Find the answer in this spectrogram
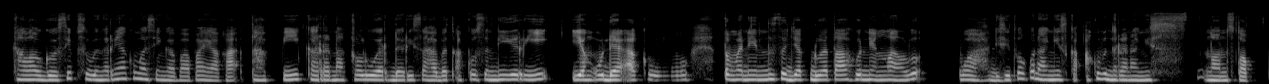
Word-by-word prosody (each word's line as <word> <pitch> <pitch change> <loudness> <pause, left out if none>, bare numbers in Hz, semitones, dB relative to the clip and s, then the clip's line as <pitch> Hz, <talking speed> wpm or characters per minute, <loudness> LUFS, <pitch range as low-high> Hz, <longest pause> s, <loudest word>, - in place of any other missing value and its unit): Kalau 215 -1 +1
gosip, 205 +7 -1
sebenarnya 225 +1 -1
aku 275 - -10
masih 230 -6 -2
nggak 190 -1 -2
apa-apa 190 +2 -4
ya, 185 -1 -3
Kak. 180 +1 -3
Tapi, 205 +3 -2
karena 205 -2 -1
keluar 215 -2 +2
dari 200 +1 0
sahabat 200 -1 -2
aku 215 +2 -5
sendiri, 225 +2 +1 0.2
yang 215 -1 +5
udah 210 -1 +6
aku 210 -1 -3 0.6
temenin 215 -2 +2
sejak 220 -3 +3
2 215 -1 +3
tahun 220 0 +1
yang 205 -2 0
lalu, 210 +5 +1 0.4
wah! 210 -3 -1
Di 185 - -1
situ 205 +4 -2
aku 265 - -4
nangis, 215 -1 +1
Kak. - - -6
Aku 250 +5 -2
beneran 205 -3 +2
nangis, 200 0 -3 0.2
non-stop. 190 -1 +1
210 Hz, 165 wpm, -27 LUFS, 200-220 Hz, 0.6 s, udah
